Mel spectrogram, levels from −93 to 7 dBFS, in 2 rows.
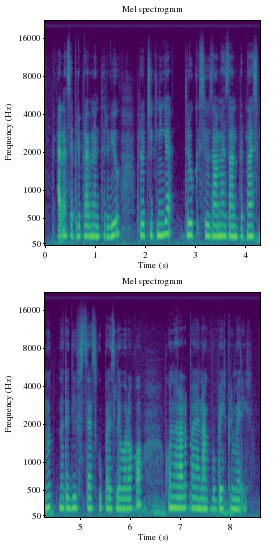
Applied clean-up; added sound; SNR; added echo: none; Bass guitar; 15 dB; none.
